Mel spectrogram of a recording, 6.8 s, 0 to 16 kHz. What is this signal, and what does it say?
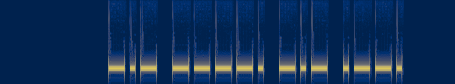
Morse code, heard as a keyed tone, about 15 wpm, 700 Hz. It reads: K9KP
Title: USA Call Signs - 4 Characters - Repeated 2x - 15wpm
